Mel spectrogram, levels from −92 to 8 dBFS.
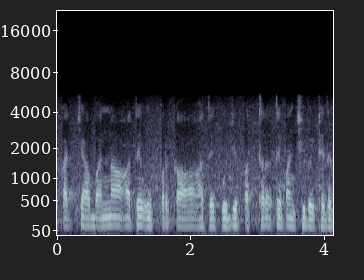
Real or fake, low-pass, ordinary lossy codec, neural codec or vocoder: real; 5.4 kHz; none; none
